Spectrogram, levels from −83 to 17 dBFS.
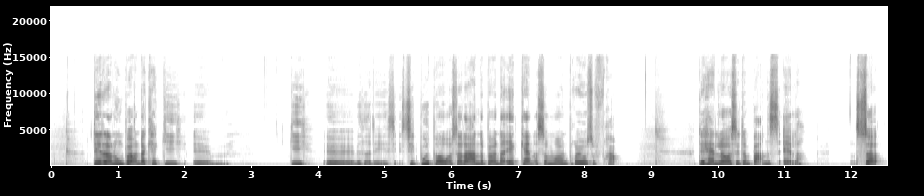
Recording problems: none

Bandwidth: 15 kHz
